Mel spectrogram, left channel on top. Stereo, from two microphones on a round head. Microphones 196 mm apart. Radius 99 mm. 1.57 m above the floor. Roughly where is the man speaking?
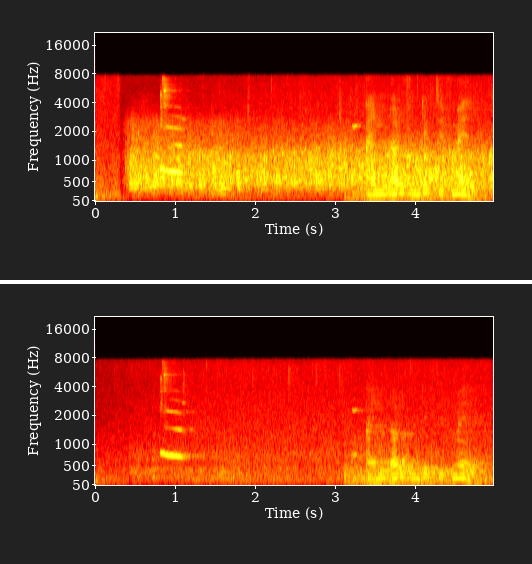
Left.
